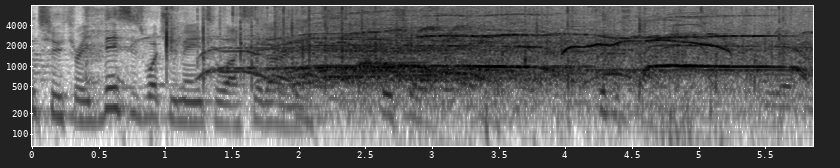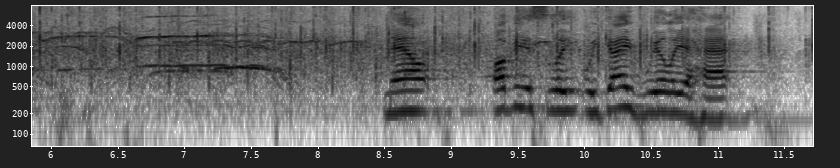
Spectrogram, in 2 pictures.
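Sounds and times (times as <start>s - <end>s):
speech: 0.0s - 5.0s, 8.5s - 11.2s
crowd clapping: 1.0s - 11.7s
people cheering and whooping: 1.3s - 8.3s.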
